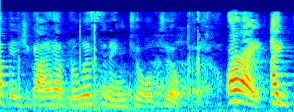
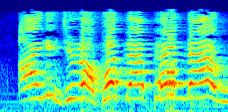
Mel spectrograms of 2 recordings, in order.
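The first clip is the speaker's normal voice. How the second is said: rising, swelling louder word by word; 7 semitones higher, 6 dB louder than usual. Showing a typical command to kids, getting louder through the sentence. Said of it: "It gets louder and louder".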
